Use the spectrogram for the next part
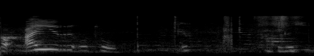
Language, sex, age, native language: Icelandic, male, 8, Icelandic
